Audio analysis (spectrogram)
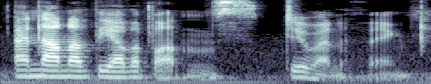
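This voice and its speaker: A woman's voice: low voice, animated, quick pace, gravelly, a little hiss or hum. A woman doing casual live game commentary, thinking aloud in a playful, cheeky, rambling way and swearing freely. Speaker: game streamer.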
